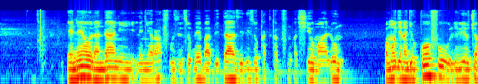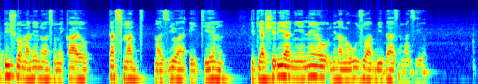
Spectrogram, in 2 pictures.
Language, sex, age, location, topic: Swahili, male, 18-24, Dar es Salaam, finance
